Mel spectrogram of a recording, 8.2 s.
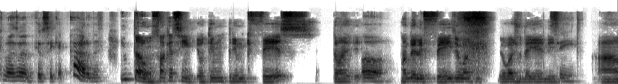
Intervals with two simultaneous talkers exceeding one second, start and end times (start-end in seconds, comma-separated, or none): none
